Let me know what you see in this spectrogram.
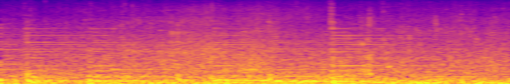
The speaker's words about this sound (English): Whoa, this is a little hairy here, isn't it? You wanted adventure. The waves are crashing up against the port wall there. It's white everywhere.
